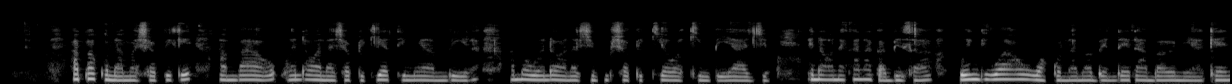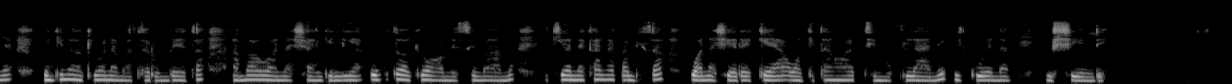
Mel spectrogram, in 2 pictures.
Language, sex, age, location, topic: Swahili, female, 25-35, Nakuru, government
